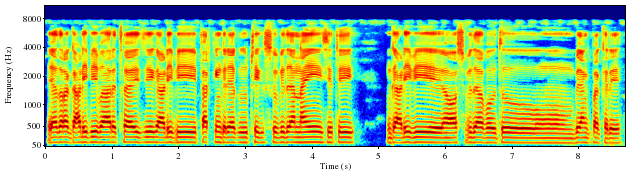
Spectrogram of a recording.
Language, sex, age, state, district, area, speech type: Odia, male, 45-60, Odisha, Jagatsinghpur, rural, spontaneous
